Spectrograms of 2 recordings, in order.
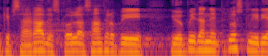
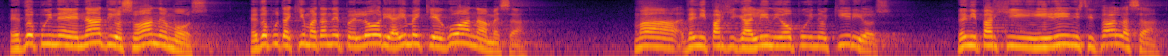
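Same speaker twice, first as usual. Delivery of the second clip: loud, high, urgent sermon voice; raised, fervent pulpit delivery; impassioned preaching; 8 semitones higher, 7 dB louder than usual. Real, not acted. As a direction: preach at full force, crying out to the congregation. Preaches at full force.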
